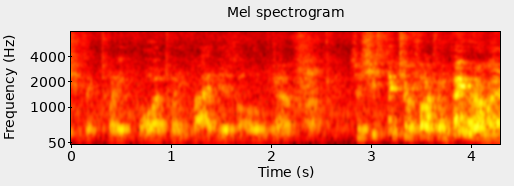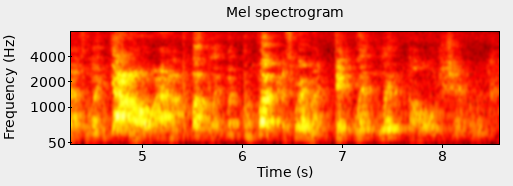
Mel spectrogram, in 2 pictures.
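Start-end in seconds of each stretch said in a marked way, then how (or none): 4.7-6.4 high mock yell of alarm; startled shout. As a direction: yelp like you just got poked. Retelling jumping up in shock.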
